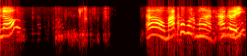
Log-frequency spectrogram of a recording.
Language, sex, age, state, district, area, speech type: Bodo, female, 18-30, Assam, Baksa, rural, conversation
